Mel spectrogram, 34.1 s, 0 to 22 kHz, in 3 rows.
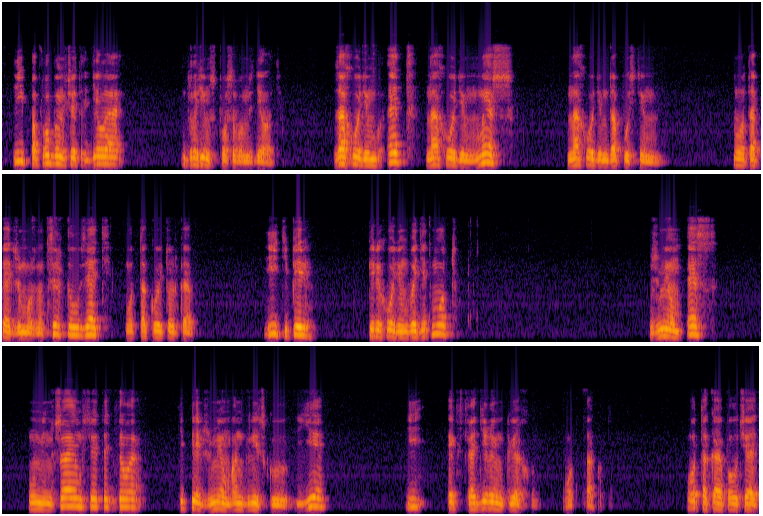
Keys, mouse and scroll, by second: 3.4 middle click, 5.4 click, 13.0 middle click, 17.6 click, 20.1 middle click, 22.0 s, 27.3 e, 31.9 scroll up 1, 33.8-34.1 scroll up 4.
